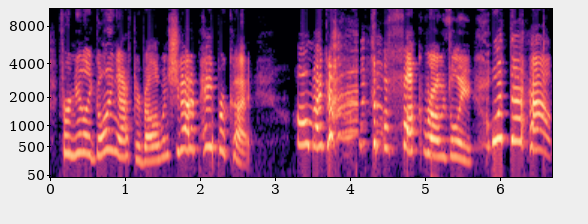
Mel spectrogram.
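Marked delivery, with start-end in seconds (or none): 3.3-6.7 high, loud disbelief with a laugh; laugh-shout in outrage; shocked laughing outrage. Real, not acted. Shocked by Rosalie's line.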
